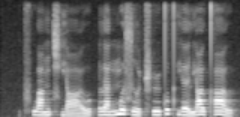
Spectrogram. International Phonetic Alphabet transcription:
ʈ͡ʂʰwɑ˧˥ŋt͡ɕʰjɑ˨˩˦ʊ̯ | la˧˥nmɤ˥˩sɹ̩˨˩ ʈ͡ʂʰɻ̩˧˥t̪ɤ˧t̪ʰjɛ˨˩ljɑ˥˧ʊ̯ t̪ʰɑ˥˩ʊ̯

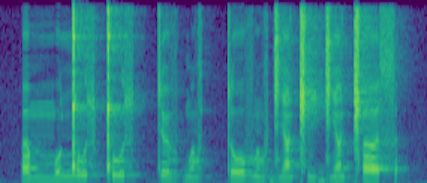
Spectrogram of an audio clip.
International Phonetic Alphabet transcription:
ɐmːoŋ͡ǃus ǃustːøv bɐ̃vtːo və̃vd͡ʑãǁid͡ʑɐ̃ ǁɐs

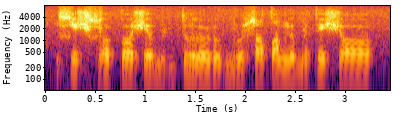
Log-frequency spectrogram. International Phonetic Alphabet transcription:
ɕɪ˦ʃɕɔ˨ t̪ɔ˨ʃə˨˦bɪ˨ɖ tu˦lu˨ɽu˦ bu˦˨ɬə˦tˤə˦ n̪ə˨bə˨tɪ˦ ʃɔ˦

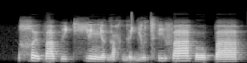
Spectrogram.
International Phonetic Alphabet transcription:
χɨ˥˧pa˥pi˧c çɘ˥˧ɲ ɐ˧ ɡɐ˩˧˩ħɡɘ˩˧˩ɟu˧ t͡sʼi˥˧fa˥ | o˧ pa˥

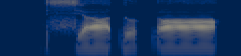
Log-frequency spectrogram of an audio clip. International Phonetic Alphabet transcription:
sʲɑ ɗʊɠɑ

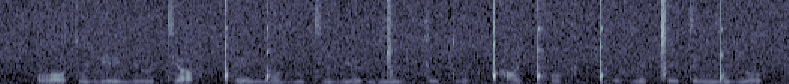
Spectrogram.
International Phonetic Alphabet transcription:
lˠotu lʲe lʲɯ tʲɑv ǃʰeŋ͡ǃoʎutʲu lʲøɡŋ͡ǀyvɡe tʷeɡǃʰɑɪ̯ǃʰoɡy ɡ͡ǃevleǀete ŋ͡ǃyʊ̯

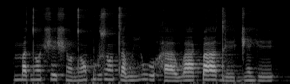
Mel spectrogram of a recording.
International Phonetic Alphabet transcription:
ma˧dɔ̃˧ʃɛ˧ ʃɔ̃˨dɔ̃˨˦ɓu˨˦ zɔ̃˧ta˨ wiː˨˦wo˧haː˨ waː˧k͡paː˦ deː˨ d͡ʒɛ̃˧jeː˧

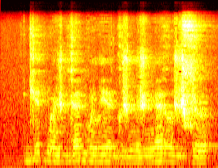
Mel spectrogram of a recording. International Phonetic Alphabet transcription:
ɡʲɛɡ͡bɐ̃ʒ ɡɛɡũ lʲɛ ɡɤʒnəʒŋɛɣɤʒ ɕə

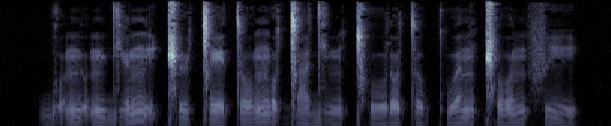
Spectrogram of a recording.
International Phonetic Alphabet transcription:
ɡo̰nɾṵn dʲɵnḭǁʉǀe toŋoɡ͡ǀadʲʉn ǀʰuɾoto kʷʼɐn ǁon fi

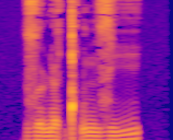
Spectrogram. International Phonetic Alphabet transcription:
zoɳɐǃʼun zi

